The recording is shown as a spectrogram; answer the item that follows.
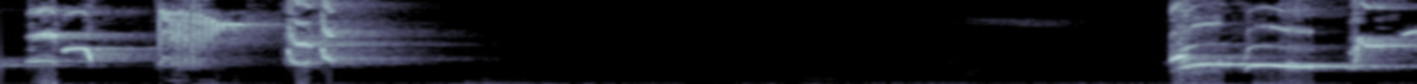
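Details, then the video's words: Orange-headed thrush singing: three bright, high whistled phrases in quick succession, then a pause of over two seconds before another rich warbled phrase begins. "suara merdu burung anis kembang"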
